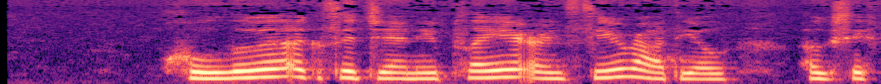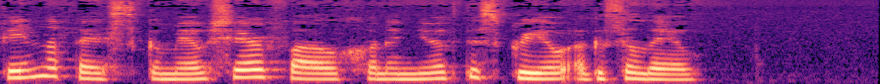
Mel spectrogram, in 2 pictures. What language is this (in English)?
Irish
